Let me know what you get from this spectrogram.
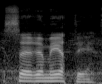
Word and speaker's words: Seremeti: Du, hjälp mig att uttala ditt efternamn korrekt. – Seremeti. – Seremeti. – Precis.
